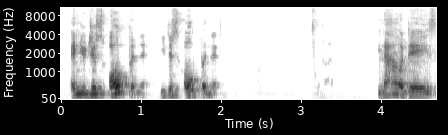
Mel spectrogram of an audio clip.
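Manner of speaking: usual speaking voice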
